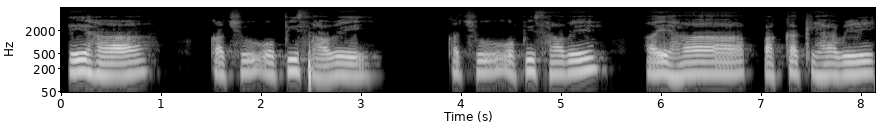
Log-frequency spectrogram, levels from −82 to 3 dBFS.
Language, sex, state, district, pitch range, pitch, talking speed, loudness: Chhattisgarhi, male, Chhattisgarh, Jashpur, 140-160 Hz, 150 Hz, 95 wpm, -18 LUFS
